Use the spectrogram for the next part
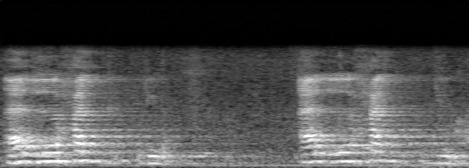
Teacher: Tertahan kuat pada huruf jimnya. Jadi ketika bertasydid al-hajju, al-hajju, bertahan kuat daripada suaranya.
